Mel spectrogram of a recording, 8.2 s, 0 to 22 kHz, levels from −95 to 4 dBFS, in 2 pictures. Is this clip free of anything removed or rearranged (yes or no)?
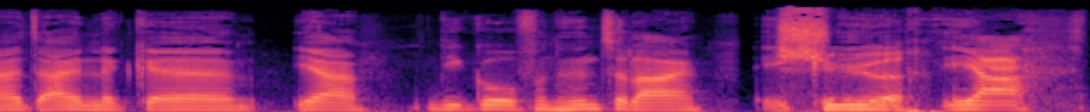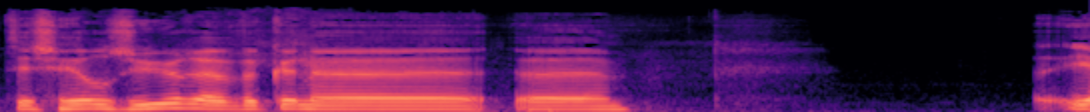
no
